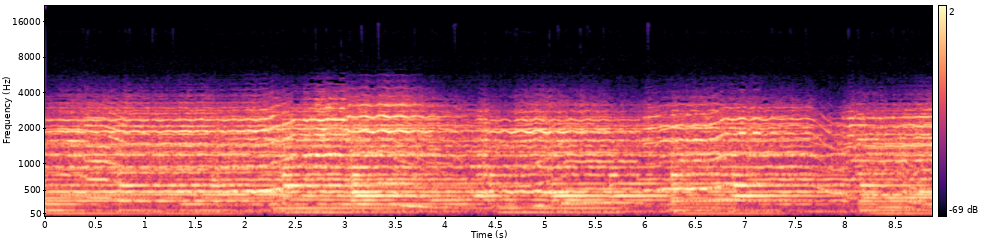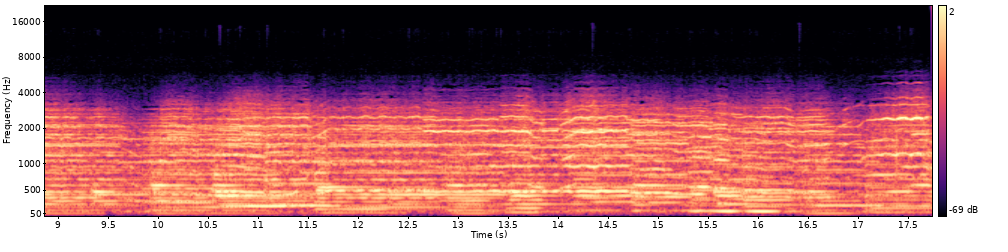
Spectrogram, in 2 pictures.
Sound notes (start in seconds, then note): none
